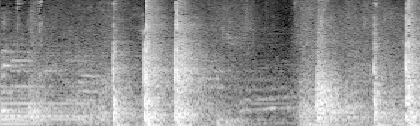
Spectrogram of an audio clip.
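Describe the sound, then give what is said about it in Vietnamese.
Sharp hammer taps land irregularly, about six loud knocks spaced by short pauses, over a low, steady background hum and faint murmuring, in an upholstery workshop on Maréchal Foch street in the town of Cassel, Hauts-de-France, northern France. “Những tiếng búa gõ, tiếng cắt vải có lẽ không còn xa lạ đối với cư dân tại khu phố Maréchal Foch ở thị trấn Cassel, vùng Hauts-de-France, miền Bắc nước Pháp.”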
